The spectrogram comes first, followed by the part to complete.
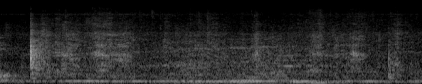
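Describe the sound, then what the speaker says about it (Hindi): Ginger garlic paste sizzles and crackles in a hot pan while a utensil stirs and scrapes, a soft steady frying hiss throughout. "अच्छे से मिक्स करेंगे और हल्का सा इसको फ्राई करेंगे"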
